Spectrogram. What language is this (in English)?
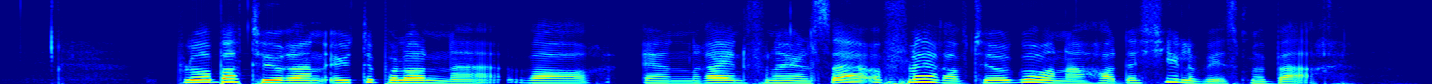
Norwegian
